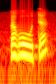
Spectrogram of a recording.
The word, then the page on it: berote: Alsatian; Bas-Rhin; Herrlisheim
